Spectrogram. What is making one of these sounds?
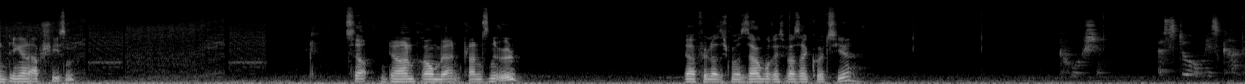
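A young man talks casually into a close microphone.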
